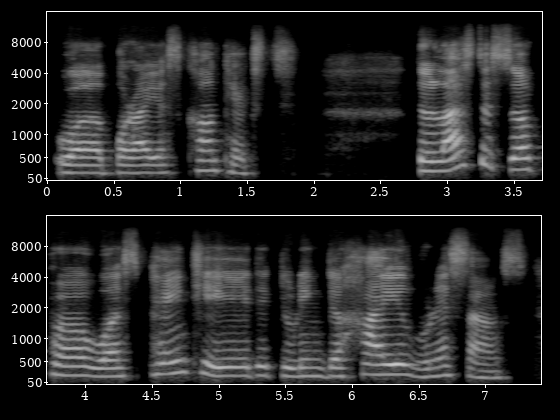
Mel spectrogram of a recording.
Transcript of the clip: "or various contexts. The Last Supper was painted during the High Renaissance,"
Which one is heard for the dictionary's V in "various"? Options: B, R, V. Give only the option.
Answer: B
